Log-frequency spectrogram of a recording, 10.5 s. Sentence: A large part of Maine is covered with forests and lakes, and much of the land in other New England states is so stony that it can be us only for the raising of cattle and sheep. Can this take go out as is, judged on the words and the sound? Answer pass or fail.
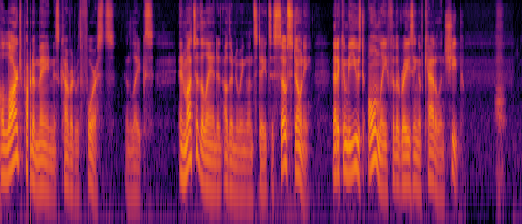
fail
